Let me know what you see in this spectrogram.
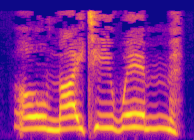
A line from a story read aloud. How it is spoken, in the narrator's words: Nevin called out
